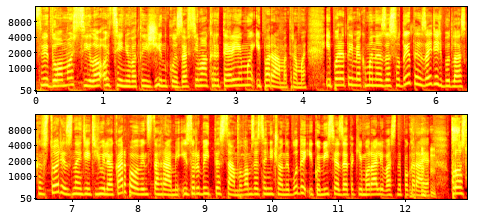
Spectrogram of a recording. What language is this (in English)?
Ukrainian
